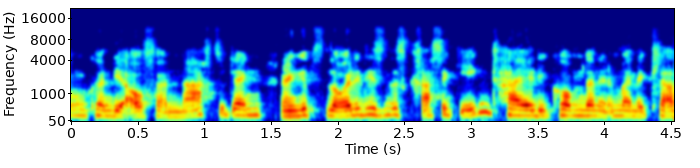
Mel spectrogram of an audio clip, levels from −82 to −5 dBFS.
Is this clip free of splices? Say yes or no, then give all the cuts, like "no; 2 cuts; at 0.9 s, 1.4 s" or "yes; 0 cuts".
no; 1 cut; at 1.5 s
